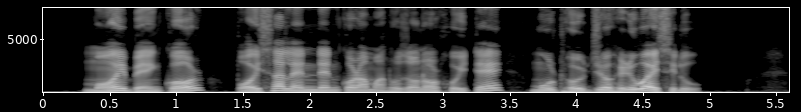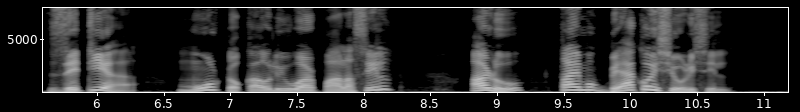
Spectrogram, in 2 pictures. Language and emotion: Assamese, angry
